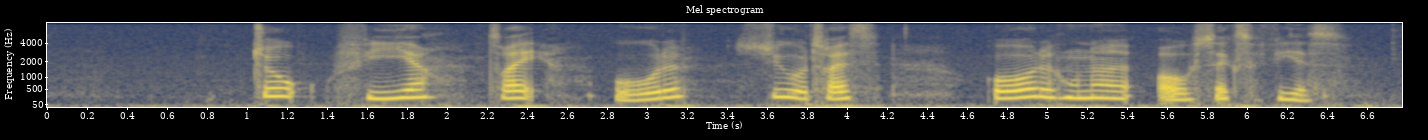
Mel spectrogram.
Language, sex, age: Danish, female, 30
